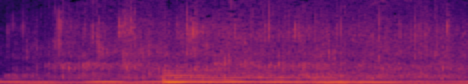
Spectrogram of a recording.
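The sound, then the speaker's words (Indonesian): An audience applauds with a steady, dense patter of many hands clapping, over sustained low keyboard chords that hold throughout. No one speaks. “Berikan tepuk tangan.”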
